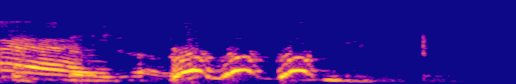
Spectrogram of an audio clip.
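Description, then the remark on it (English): A dog lets out a long, drawn-out whine, then three quick yappy barks in a row, fairly loud, before falling silent. “It sounds like you have a dog that likes to talk very talkative.”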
